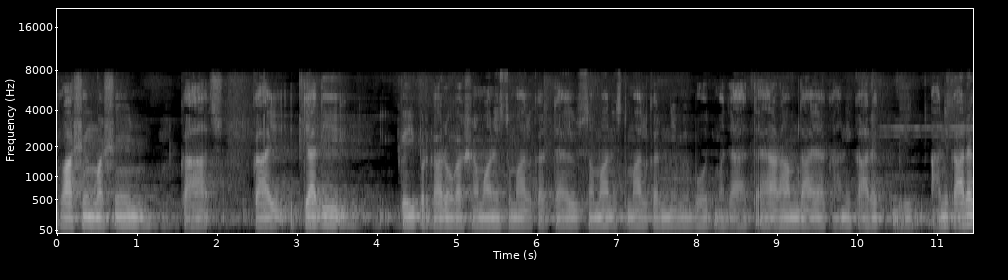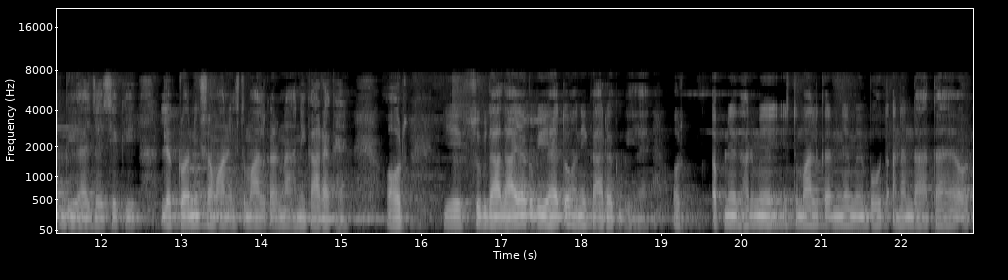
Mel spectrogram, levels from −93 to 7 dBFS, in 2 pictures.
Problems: constant background noise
